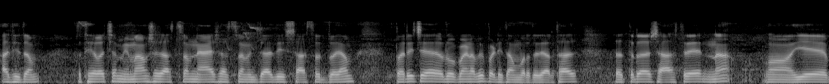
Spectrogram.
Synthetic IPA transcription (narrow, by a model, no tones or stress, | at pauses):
ɐd̪ʱit̪ɐm | k̪ɐt̪ʰeːʋɐt͡ʃɐmimaːmʃ̬ɐʃaːst̪ɾɐmnjaːjɐʃ̬aːst̪ɾɐmid̪jaːd̪iʃaːst̪ɾɐd̪ʋɐjɐm | pɐɾit͡ʃɐjɐɾuːpeːɳ̃ɐpipɐʈʰit̪ɐmʋɐɾt̪ɐt̪iɐɾt̪ʰaːt̪ | t̪ɐt̪ɾɐʃaːst̪ɾeːnɐ | jeː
